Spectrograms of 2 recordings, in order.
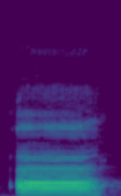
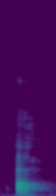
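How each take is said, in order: First: The pitch stays level and does not change. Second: The syllable is short and light, without contour. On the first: "First tone, flat" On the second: "light tone"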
